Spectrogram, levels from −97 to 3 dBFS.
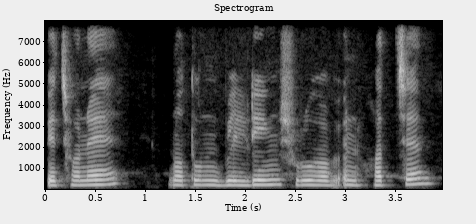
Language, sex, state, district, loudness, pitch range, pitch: Bengali, female, West Bengal, Kolkata, -23 LUFS, 210-225 Hz, 215 Hz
